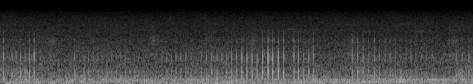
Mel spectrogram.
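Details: A sleeping calico village cat, deep in sleep on a motorbike seat, snoring and drooling. Its breathing gives soft, rough pulsed rumbles in repeated bursts, each lasting about half a second to a second, over a steady low background.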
